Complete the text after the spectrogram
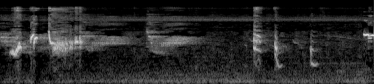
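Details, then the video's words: Oriental magpie-robin (kacer) singing in short bursts: a few sharp chirps and a drawn-out buzzy rasp, then scattered downward-sweeping whistled notes separated by quiet gaps, over a faint constant high hiss. "suara burung kacer gacor"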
